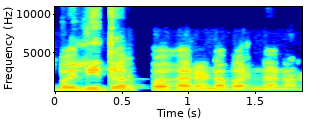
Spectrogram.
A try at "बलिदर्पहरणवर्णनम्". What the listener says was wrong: Varnanam. Yeah, don't stress in the da. Okay? It is not Mahaprana.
